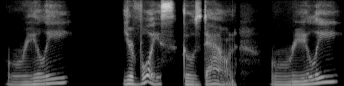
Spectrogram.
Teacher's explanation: Your voice goes down. Really? That low sound shows you are sad or disappointed.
